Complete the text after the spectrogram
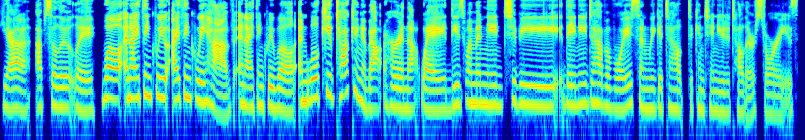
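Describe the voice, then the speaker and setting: Smooth, lowish-voiced woman podcast host. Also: normal speed, few pauses, no room sound, clean studio sound. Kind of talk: conversational interviewing.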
